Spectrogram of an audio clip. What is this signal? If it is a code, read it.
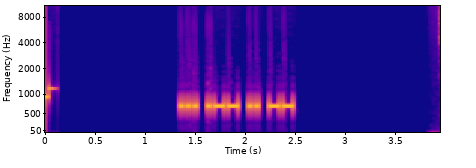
Morse code, heard as a keyed tone, about 36 wpm, 700 Hz. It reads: SWIM
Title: Four Letter Words - 35wpm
